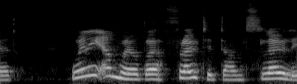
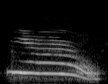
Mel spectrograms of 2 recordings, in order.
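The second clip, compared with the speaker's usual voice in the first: a much higher, worried cat's meow; cat calling out; 12 semitones higher than usual. A narrator's reading. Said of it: "he called".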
